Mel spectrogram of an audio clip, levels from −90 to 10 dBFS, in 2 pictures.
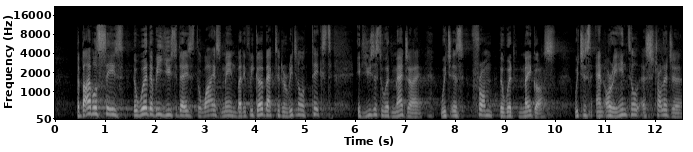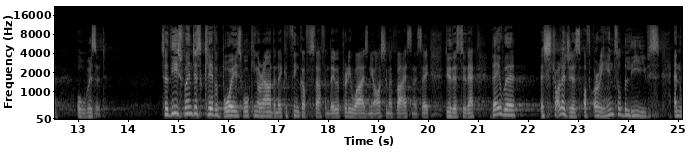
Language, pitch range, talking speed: English, 135-175 Hz, 185 wpm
